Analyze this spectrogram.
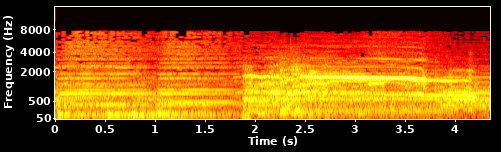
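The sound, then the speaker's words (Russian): A rooster crows on a murky February dawn: one long, drawn-out crow rises partway through and holds before cutting off, over a steady tonal background. “Кричали петухи в мутном рассвете.”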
